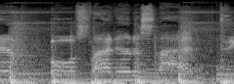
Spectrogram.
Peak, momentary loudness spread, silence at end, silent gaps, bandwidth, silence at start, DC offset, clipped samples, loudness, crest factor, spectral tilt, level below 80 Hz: -2 dBFS; 3 LU; 0 s; none; over 20 kHz; 0 s; under 0.1%; under 0.1%; -16 LUFS; 14 dB; -4 dB/octave; -22 dBFS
